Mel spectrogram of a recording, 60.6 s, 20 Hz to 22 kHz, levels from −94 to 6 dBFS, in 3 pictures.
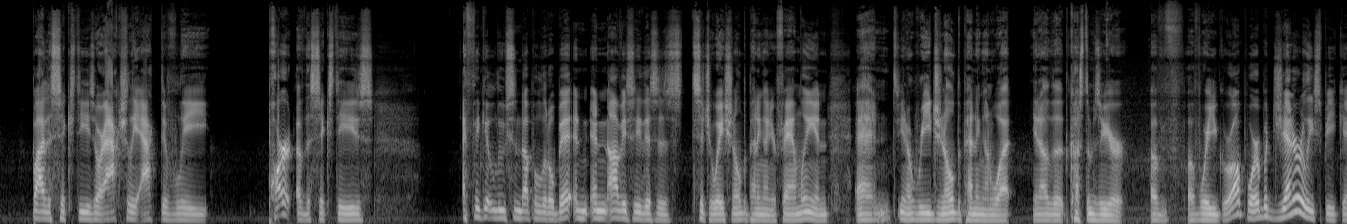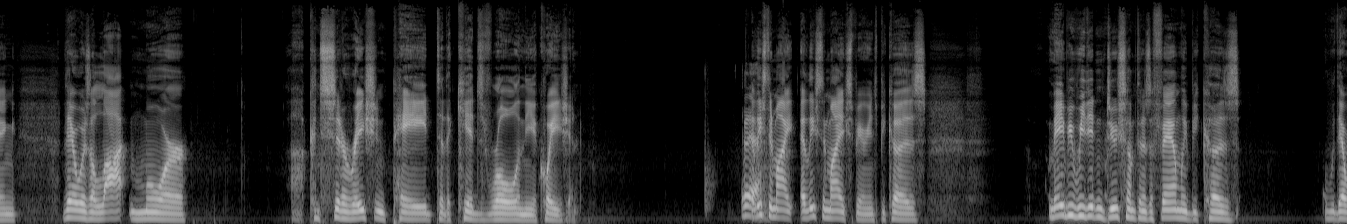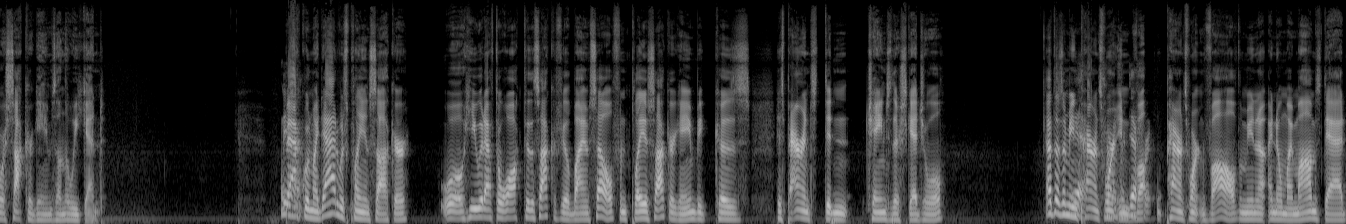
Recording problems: none

